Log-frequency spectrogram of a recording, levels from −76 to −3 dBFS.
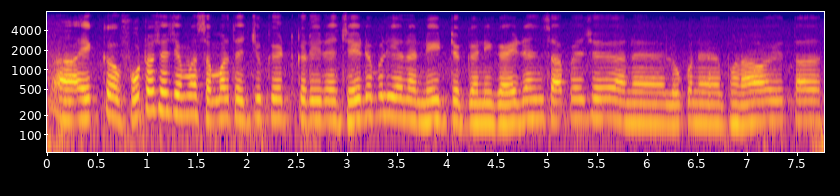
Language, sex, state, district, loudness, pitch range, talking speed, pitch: Gujarati, male, Gujarat, Gandhinagar, -16 LUFS, 160-175 Hz, 155 wpm, 165 Hz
